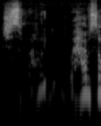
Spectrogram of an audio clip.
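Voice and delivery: whispered confession. Real, not acted. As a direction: say it under your breath, ashamed. Confessing resentment.

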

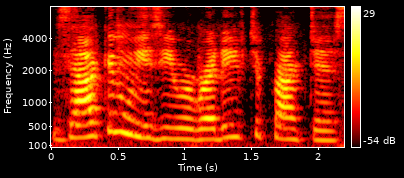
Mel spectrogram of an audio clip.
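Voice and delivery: plain reading voice

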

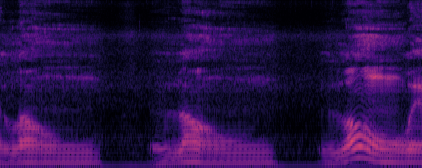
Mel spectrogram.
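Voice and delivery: each "long" stretched out slowly; drawn-out repetition. Retold or imitated. Blind man recalling his truck route, "long" slowly drawn out. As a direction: drag out "long" three times, pausing between.

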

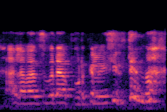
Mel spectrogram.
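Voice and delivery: said through a laugh. Real, not acted. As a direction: laugh ruefully through the words. Laughs over a wasted workday. (entre risas)

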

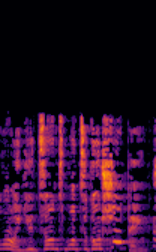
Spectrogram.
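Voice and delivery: high, loud Russian accent sliding into British; Russian accent gone British. Shown as a demonstration. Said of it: "That was British".

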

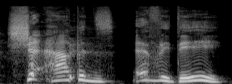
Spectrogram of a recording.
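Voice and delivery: high, loud, drawn-out mock drama; overdramatic acting. Mimicking the film's actors to a co-host, overdramatic. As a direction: ham up every word slowly. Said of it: "trying so hard to be dramatic".

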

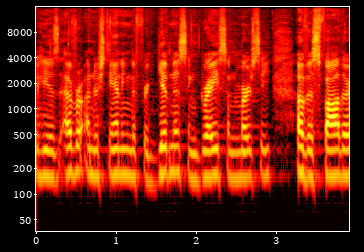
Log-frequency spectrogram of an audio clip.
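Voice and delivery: normal talking voice

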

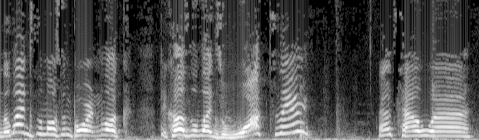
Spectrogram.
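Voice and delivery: high-pitched insistent boast; boastful arguing. A narrator's reading. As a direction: insist on your own importance. Legs boasting in acted argument.

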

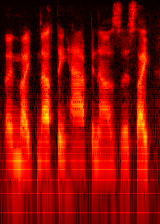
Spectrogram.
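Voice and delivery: usual speaking voice

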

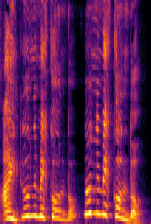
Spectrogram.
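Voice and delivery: high, loud fretful bunny voice; panicked thinking. Acted. Norberto the rabbit worrying where to hide, high panic. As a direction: scramble for a hiding spot.

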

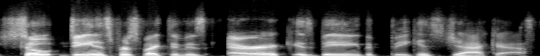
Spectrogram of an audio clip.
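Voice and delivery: ordinary delivery

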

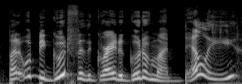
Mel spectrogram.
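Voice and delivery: loud, swooping protest; bouncy, emphatic objection; arguing. Acted. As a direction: argue it back like an indignant kid. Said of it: "argued Kenny".

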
